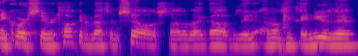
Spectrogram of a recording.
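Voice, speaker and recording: This man's voice is fairly high in pitch and somewhat breathy, with a dark, mellow tone. His intonation is monotone and flat. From Oklahoma, US. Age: 80s+. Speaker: retired engineer sharing spiritual experience. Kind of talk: testimony.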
